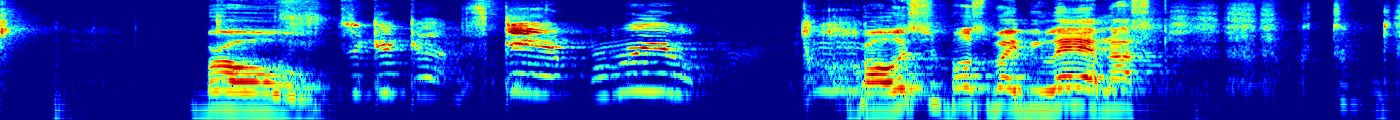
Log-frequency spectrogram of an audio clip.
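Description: Men laugh heartily close by.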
